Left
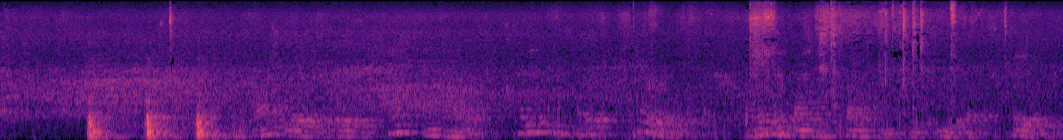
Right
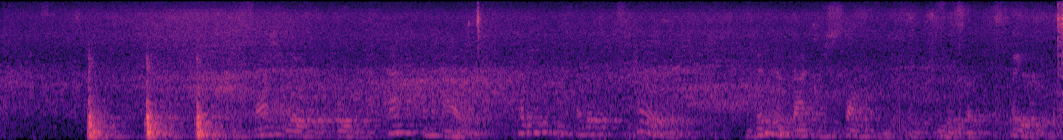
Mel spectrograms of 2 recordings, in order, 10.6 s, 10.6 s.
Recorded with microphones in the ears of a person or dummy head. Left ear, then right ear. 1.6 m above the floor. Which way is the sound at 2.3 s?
50° right (ahead or behind).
